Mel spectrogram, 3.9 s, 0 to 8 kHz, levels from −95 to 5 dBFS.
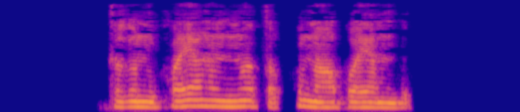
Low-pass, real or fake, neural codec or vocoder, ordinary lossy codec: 7.2 kHz; fake; codec, 16 kHz, 4.8 kbps, FACodec; MP3, 32 kbps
